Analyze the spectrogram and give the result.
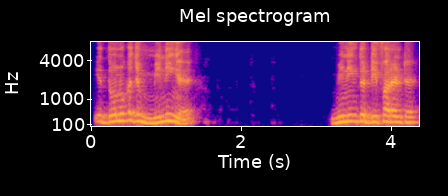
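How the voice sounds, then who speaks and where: A man teaching English pronunciation, explaining slowly and repeating words, mixing with English phrases. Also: high-pitched. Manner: slow, repetitive explaining, mixing Hindi and English.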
